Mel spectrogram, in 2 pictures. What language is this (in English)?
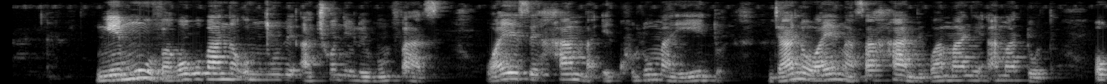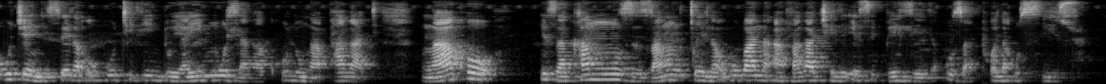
North Ndebele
